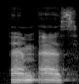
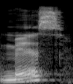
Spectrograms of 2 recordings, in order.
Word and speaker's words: Ms: It's not Miss, мы не произносим слово Miss, мы произносим Ms.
